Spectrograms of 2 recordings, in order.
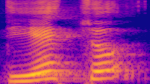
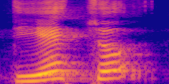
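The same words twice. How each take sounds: First: The s is breathed out like an h. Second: The same.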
